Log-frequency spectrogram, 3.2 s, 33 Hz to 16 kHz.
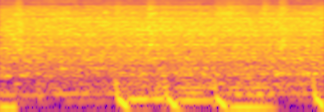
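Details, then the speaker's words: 2022 Audi Q3 with check engine light and code P2279 (intake air system leak): lumpy, shaking idle with irregular thumps; PCV valve seems fine, but hissing is heard to one side when the cap is refitted, pointing to a vacuum leak. "But guys, I don't know if you can notice when I put the cap back on, that's when I'm hearing the hissing. I'm hearing it hissing more more to this side right here."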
